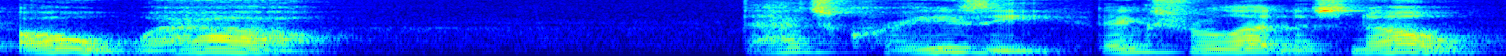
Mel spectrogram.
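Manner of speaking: quiet, uninterested acknowledgement; mock indifferent. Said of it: "You really don't care".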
